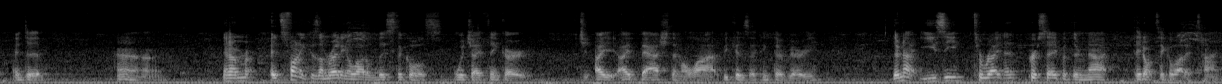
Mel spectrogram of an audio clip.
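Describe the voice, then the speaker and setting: With lively intonation and a fairly low pitch, a man talks at a fairly quick pace, somewhat breathy, with long, frequent pauses and audible room echo. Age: 20s. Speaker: comedy writer and sketch performer. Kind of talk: casual chat. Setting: video call.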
